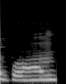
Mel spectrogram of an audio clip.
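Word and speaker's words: bomb: तो देखिए अगर कभी भी आपको एम और बी साथ में दिखे तो हमेशा आपको बी को साइलेंट रखना है। जैसे बॉम, टॉम, कॉम और लैम। एम और बी साथ में होगा तो क्या पढ़ेंगे, हम बी को नहीं पढ़ेंगे।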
